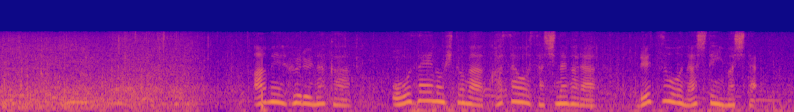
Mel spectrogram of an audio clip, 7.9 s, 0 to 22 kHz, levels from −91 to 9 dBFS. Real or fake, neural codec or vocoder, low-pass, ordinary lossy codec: real; none; none; none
